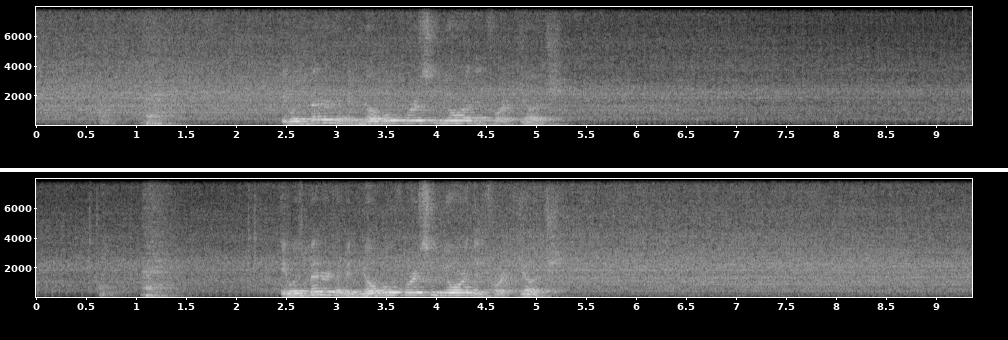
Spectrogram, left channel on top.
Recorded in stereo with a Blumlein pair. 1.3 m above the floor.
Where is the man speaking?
60° right, 1.7 m.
